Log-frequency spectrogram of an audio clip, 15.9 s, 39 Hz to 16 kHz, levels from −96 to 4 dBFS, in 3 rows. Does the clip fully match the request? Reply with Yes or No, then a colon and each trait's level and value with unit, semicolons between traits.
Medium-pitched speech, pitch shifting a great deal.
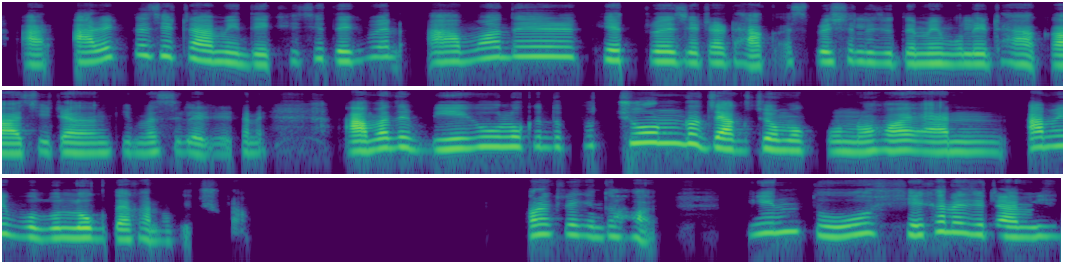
No: high, 235 Hz; wide, 5.9 semitones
